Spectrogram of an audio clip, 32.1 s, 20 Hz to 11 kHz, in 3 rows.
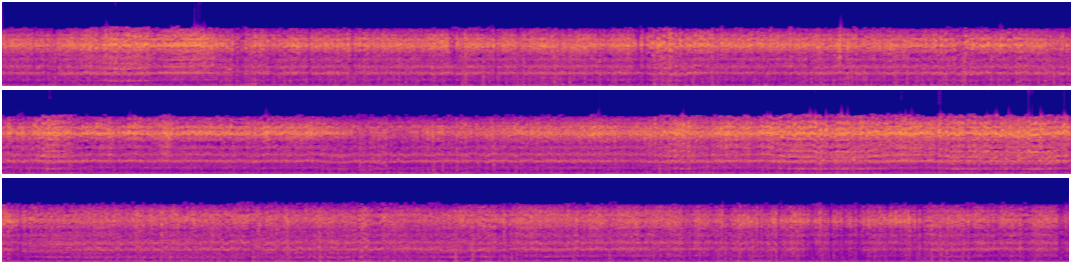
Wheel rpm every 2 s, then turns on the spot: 230, 230, 230, 230, 230, 230, 230, 220, 230, 220, 220, 200, 190, 210, 230, 230.
none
